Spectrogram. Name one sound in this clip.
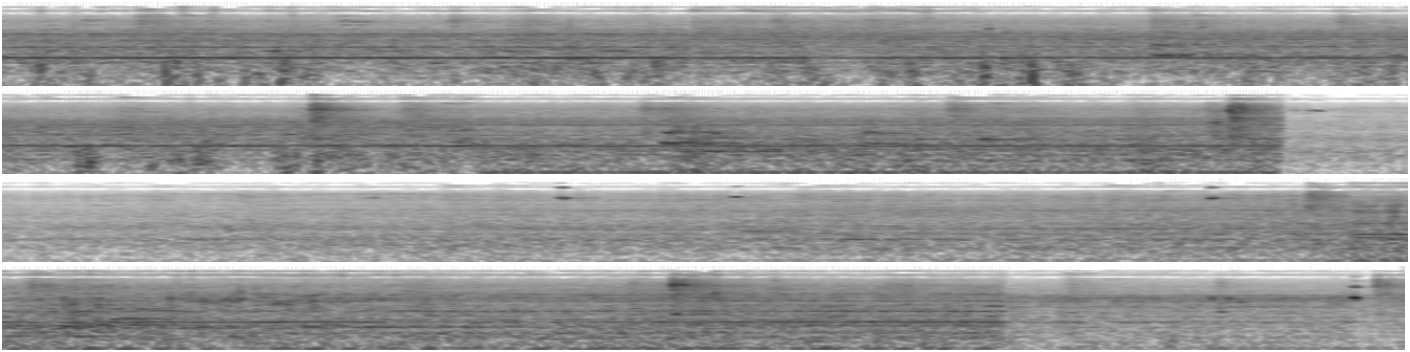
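A large pillar drill whines as its twist drill bores through a steel billet.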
